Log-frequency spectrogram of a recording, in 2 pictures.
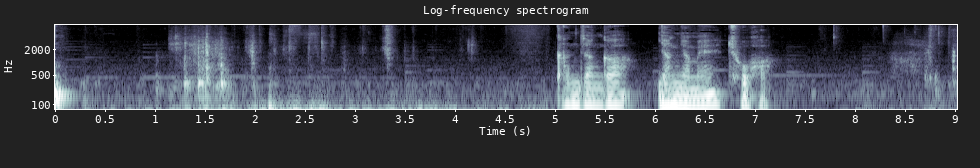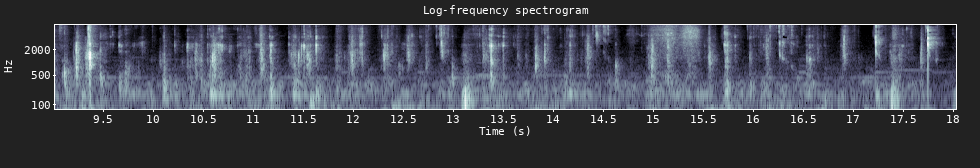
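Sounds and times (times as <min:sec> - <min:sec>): chewing with mouth clicks: 0:08.5 - 0:18.0.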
